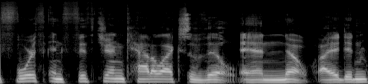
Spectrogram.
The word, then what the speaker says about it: Seville: and it's the fourth and fifth gen Cadillac Seville and no I didn't pronounce Dil wrong it's the sevil although these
